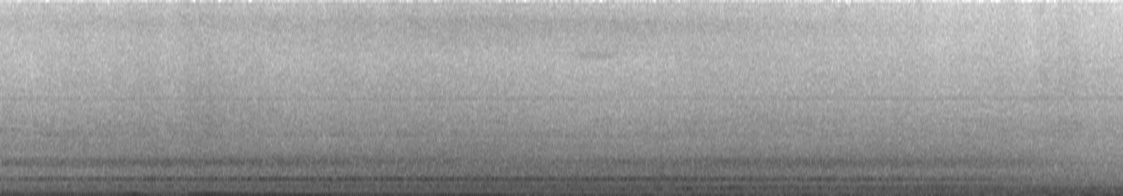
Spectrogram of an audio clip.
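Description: Taichung MRT train running on the line: a steady rumble with a faint high whine, easing off slightly near the end.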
